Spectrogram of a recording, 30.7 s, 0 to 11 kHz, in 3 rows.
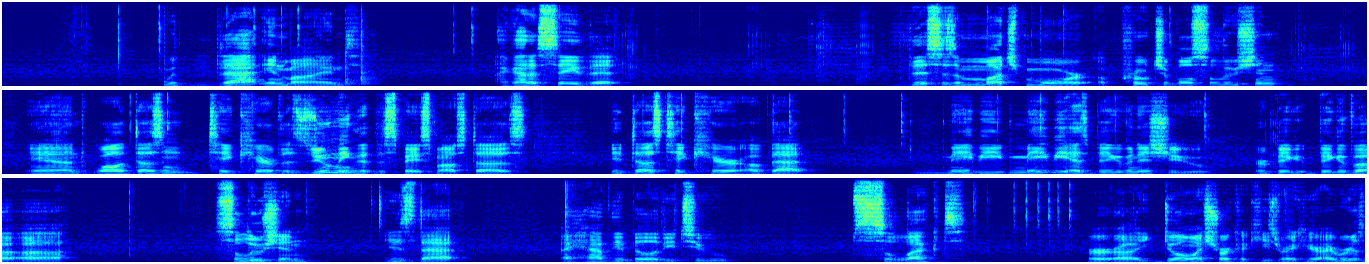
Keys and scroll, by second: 1.0 Escape, 27.9 space.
